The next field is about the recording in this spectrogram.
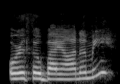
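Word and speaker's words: Ortho-Bionomy: lot of ways yeah are you still doing Ortho bionomy did I say it right yeah you did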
